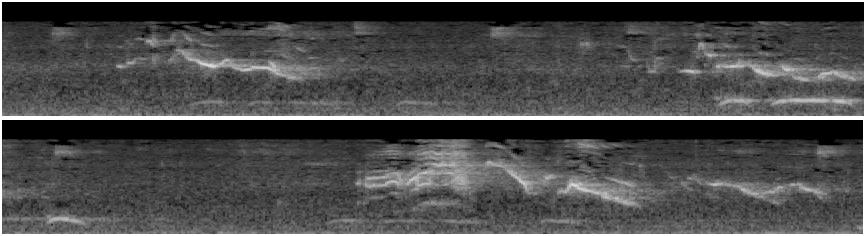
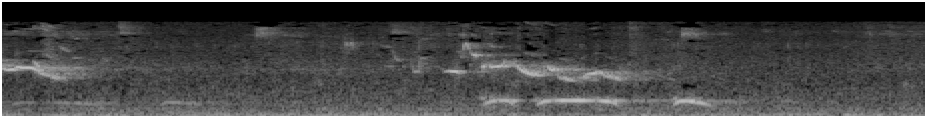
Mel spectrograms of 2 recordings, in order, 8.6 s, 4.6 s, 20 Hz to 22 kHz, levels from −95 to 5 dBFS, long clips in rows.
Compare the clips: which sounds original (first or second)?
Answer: second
